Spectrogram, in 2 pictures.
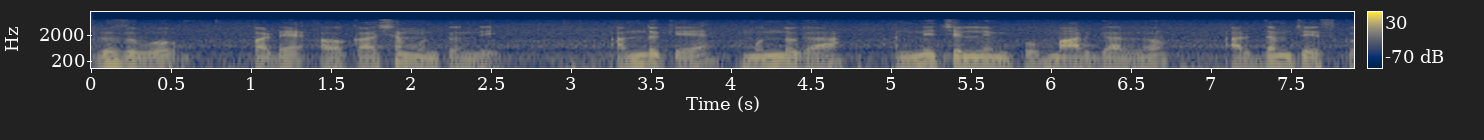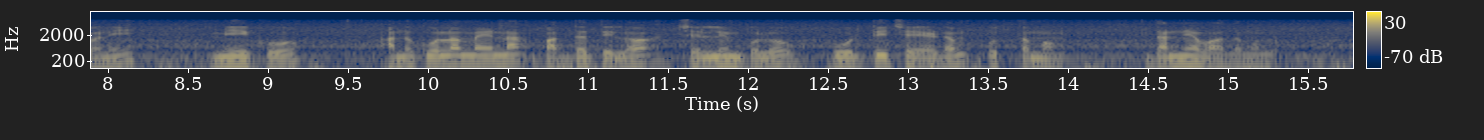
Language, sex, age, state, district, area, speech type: Telugu, male, 18-30, Andhra Pradesh, Kadapa, urban, spontaneous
